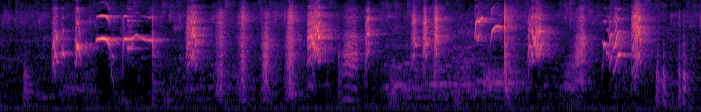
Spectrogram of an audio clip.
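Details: Provoking lure song of a Javan myna: chattering squawks and clicks interleaved with sharp whistles and hooked slurs, continuous and varied.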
